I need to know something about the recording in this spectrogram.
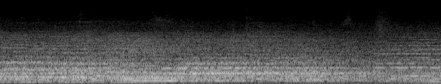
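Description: Choir singing held chords, moving to a new chord about a second in.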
